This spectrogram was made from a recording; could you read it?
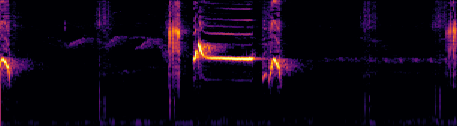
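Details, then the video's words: Energetic prinia song: a lower note, a short high burst, then a clear level whistle sliding into a rough lower note, followed by quiet with faint chips and low background hum. "PRENJAK GACOR SANTAI"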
